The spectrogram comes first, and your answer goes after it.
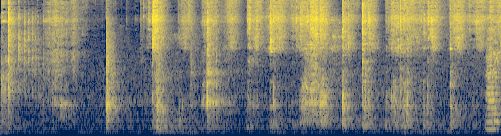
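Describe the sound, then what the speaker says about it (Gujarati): Flax seeds are roasted in a pan and stirred with a metal utensil, giving repeated scraping and clinking strokes in an irregular rhythm close by, with a light dry rustle between them. "આપણે અળસી છે તેને શેકી લઈશું."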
